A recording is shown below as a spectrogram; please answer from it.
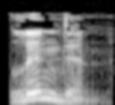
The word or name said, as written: linden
